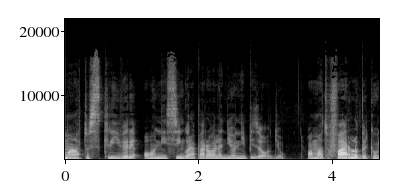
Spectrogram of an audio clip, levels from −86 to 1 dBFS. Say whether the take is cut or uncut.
uncut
